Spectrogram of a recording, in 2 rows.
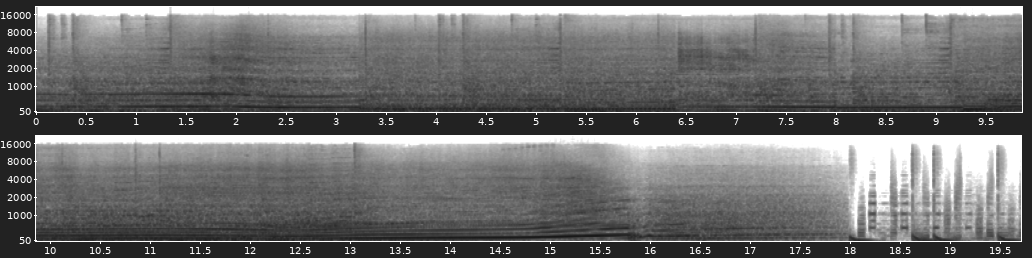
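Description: BMW S 1000 R / S 1000 RR four-cylinder sportbike engine running hard at high revs, its pitch holding and then stepping as the rider shifts and rolls off. Near the end it climbs steeply under hard acceleration, then cuts off and fades.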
